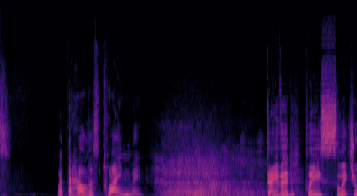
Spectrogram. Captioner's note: laughter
